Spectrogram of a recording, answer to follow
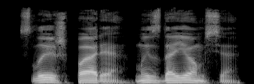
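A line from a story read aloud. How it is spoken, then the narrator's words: Shouted. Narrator (Russian): крикнул один из противников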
